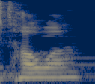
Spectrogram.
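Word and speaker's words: Towa: a certain Hololive member whose name rhymes with boa, starts with a T, ends with oa, and is Toa.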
